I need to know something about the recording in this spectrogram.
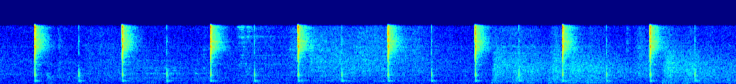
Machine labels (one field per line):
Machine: valve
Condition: normal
